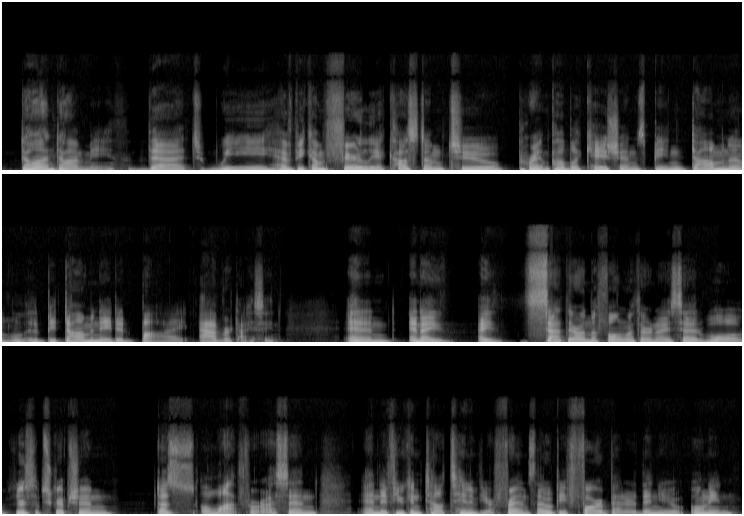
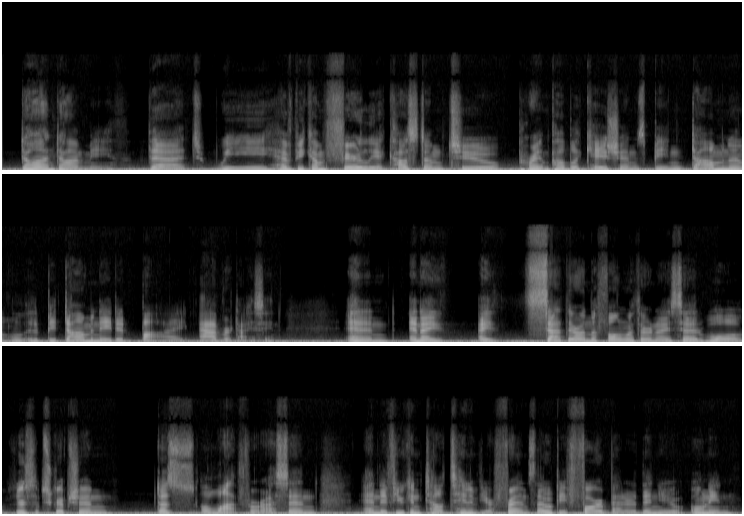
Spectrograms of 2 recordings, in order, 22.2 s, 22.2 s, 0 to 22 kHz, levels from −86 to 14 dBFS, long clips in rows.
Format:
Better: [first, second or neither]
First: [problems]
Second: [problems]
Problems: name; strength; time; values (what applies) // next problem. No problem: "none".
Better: first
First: none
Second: low rumble; faint; throughout; 25 dB below the speech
